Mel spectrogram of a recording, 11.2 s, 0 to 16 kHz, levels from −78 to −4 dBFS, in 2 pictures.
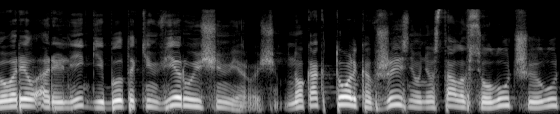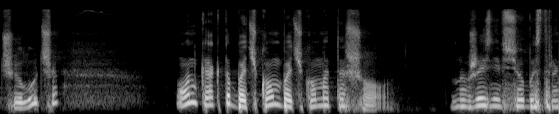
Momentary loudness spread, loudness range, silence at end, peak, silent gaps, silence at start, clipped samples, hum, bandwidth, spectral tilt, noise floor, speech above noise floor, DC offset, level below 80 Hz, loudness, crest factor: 12 LU; 5 LU; 0 s; -2 dBFS; none; 0 s; under 0.1%; none; 12.5 kHz; -6.5 dB/octave; -71 dBFS; 50 dB; under 0.1%; -56 dBFS; -21 LUFS; 20 dB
